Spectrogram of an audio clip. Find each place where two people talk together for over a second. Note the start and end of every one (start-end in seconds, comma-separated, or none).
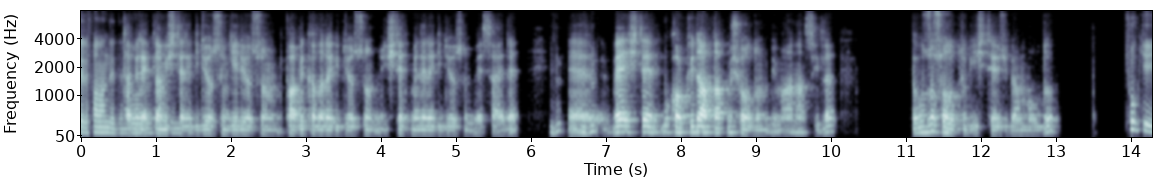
0.6-1.8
